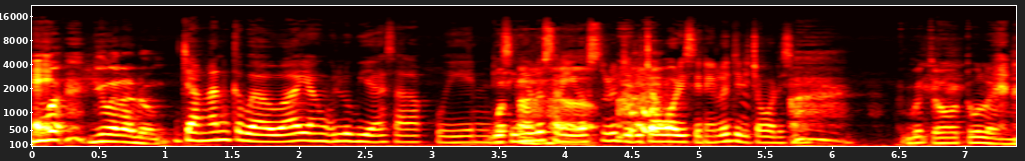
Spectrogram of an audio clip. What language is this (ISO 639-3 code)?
ind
